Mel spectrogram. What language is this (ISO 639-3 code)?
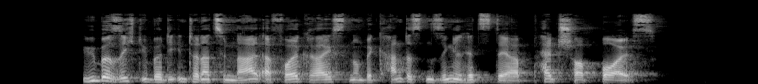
deu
